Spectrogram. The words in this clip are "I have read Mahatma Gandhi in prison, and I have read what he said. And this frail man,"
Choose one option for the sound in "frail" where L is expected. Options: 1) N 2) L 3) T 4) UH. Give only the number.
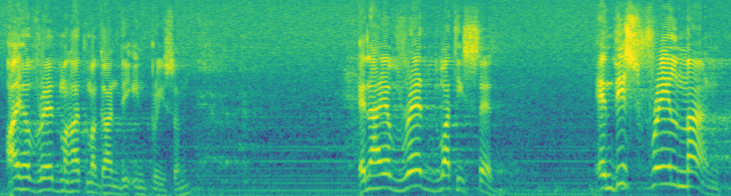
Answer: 2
